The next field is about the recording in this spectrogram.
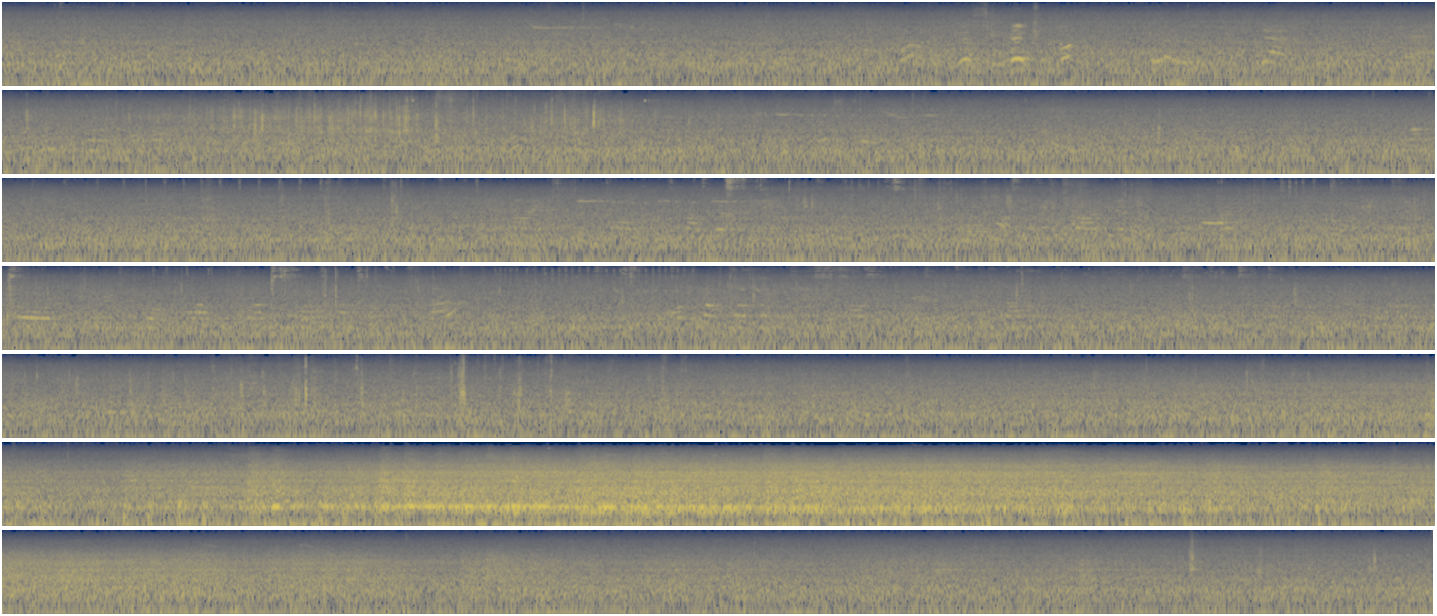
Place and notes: Poznan, Golecin district, at Rusalka lake - water outlet
recording at a concrete structure - a housing for a large water outlet. water from the lake drains at that place. the gush of water was recorded at the back of the structure thus it sounds as if it was low pass filtered. it creates nice, full drone that spreads around the area. also voices of nearby strollers, runners, bikes, playing kids, trains and myriads of birds.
